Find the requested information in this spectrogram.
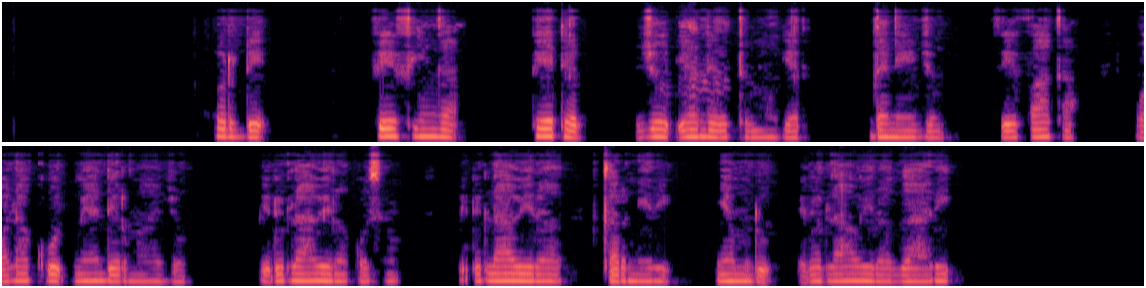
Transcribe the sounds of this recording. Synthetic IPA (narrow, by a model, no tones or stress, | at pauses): hɔɾdɛ | fɛfiŋɡa | pɛtɛl | d͡ʒoɗijandɛɾtumːuɡɛl | daned͡ʒum | sɛjfaka | wʔalakʰoɗimandɛɾmad͡ʒum | ɓɛɗɔlawiɾakɔsam | ɓɛ̰ɗɔlawiɾa | kaɾniɾi | ɲamduɓɛɗɔlaːwiɾaɡaɾi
